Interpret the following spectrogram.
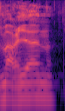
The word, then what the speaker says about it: Marianne: les les Italiens disent Marianne euh alors je leur prononce toujours Marian puisque le E se prononce e parce qu'autrement c'est la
